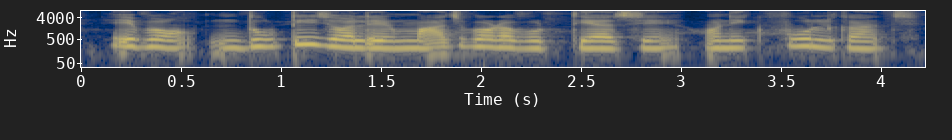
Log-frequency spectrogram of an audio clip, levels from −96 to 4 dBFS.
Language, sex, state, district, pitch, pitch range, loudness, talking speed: Bengali, female, West Bengal, Paschim Medinipur, 230 Hz, 215-250 Hz, -23 LUFS, 130 wpm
